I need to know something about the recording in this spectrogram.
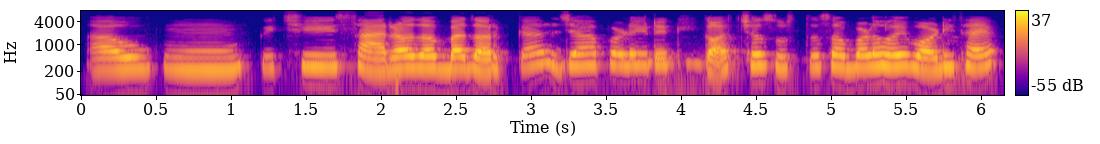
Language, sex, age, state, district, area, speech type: Odia, female, 18-30, Odisha, Cuttack, urban, spontaneous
